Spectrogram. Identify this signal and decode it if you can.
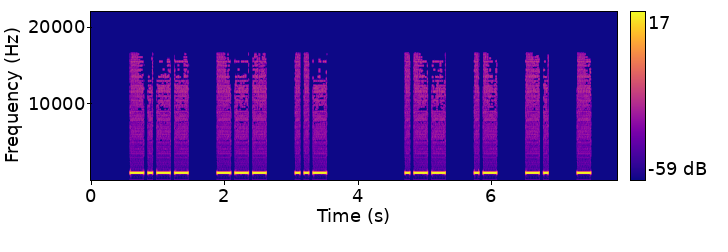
Morse code, heard as a keyed tone, about 18 wpm, spaced as for 12 wpm, 1000 Hz. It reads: YOU WANT
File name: qotdfiles / 12wpm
